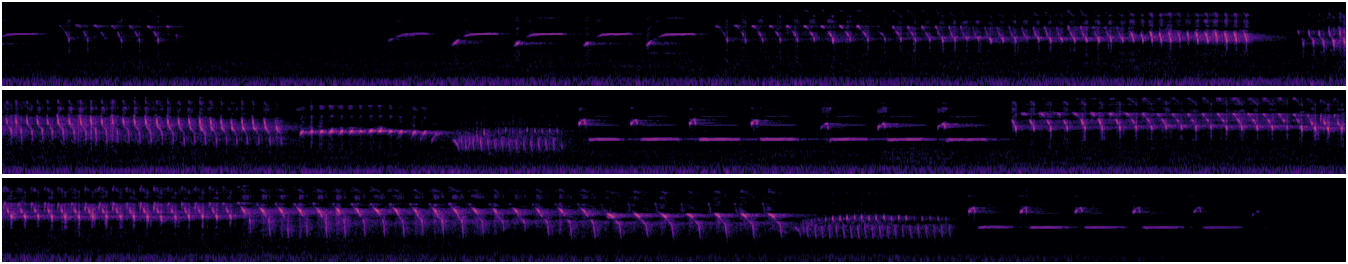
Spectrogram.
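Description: Songbird singing varied phrases of high chirps, repeated whistled notes and fast trills, stopping shortly before the end.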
